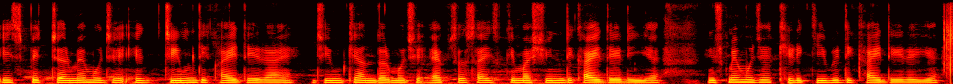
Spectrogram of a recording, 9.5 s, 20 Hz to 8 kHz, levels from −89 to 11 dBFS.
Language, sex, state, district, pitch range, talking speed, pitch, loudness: Hindi, female, Maharashtra, Chandrapur, 165-190 Hz, 190 wpm, 180 Hz, -22 LUFS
